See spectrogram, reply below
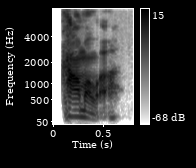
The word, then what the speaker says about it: Kamala: Now listen, it's not hard to pronounce. It's Kamala. It's really not that difficult.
